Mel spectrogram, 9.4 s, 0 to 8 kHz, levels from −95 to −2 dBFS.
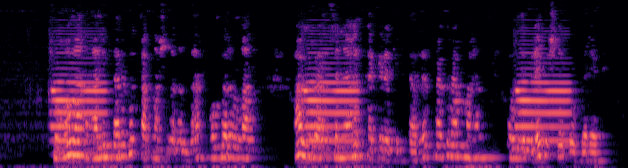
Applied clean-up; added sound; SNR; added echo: classical method WPE with log-MMSE.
